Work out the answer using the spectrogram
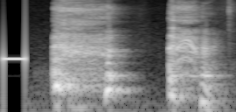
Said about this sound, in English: I'm trying to find a good spot where I can actually breathe and not have to cough so you can actually get a good train of thought going.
